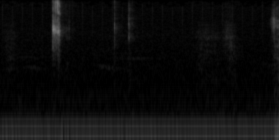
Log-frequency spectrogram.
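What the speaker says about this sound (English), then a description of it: "I'm going to shift and click to select all of the PDFs" Computer mouse clicks while selecting PDF and image files, a few sharp isolated clicks in a quiet room, one louder than the rest, with no talk.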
